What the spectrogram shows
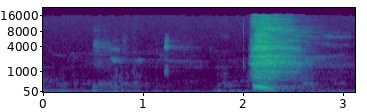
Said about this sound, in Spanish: Ok, entonces toma una respiración profunda, por favor.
